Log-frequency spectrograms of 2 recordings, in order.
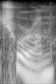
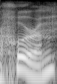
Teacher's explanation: In Chronicles and Kings, we find Churim or Hurim, as we may use the initial letter as a guttural or an aspirate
